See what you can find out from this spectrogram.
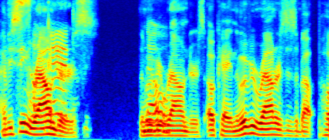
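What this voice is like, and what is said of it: Usual voice. Nothing is said of it.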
